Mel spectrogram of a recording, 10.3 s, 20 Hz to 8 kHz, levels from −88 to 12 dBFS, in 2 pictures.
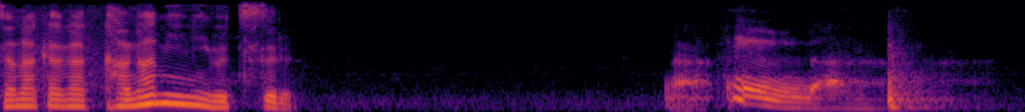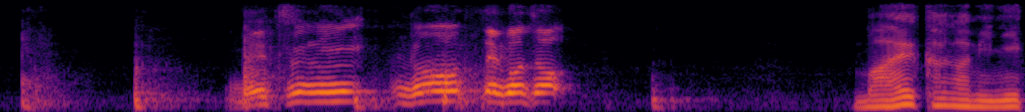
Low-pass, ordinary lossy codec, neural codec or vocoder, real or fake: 7.2 kHz; Opus, 24 kbps; codec, 24 kHz, 6 kbps, HILCodec; fake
